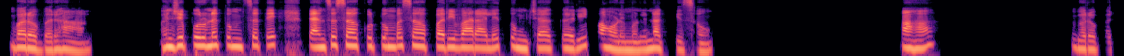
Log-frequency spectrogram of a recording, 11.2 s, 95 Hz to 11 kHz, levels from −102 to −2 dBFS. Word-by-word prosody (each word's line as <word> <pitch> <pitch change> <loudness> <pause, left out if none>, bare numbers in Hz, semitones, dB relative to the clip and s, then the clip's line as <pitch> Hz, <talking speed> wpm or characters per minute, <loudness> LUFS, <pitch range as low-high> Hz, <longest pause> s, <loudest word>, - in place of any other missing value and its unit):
बरोबर, 180 -5 +1
हां. 165 -4 -3 0.8
म्हणजे 215 +3 +5
पूर्ण 230 -1 +5
तुमचं 225 0 0
ते 240 - +4 0.3
त्यांचं 205 +3 +5
सहकुटुंब 225 -2 +2
सहपरिवार 205 -3 +2
आले 190 +1 0
तुमच्या 190 -2 -2
घरी 190 +4 -2
पाहुणे 190 -6 0
म्हणून. 160 +1 -2
नक्कीच, 165 -3 -3
हो. 140 +1 -7 1.9
हां, 195 -2 +5
हां. 190 +7 -1 1.4
बरोबर. 175 -3 -6
195 Hz, 100 wpm, -26 LUFS, 175-220 Hz, 1.9 s, म्हणजे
